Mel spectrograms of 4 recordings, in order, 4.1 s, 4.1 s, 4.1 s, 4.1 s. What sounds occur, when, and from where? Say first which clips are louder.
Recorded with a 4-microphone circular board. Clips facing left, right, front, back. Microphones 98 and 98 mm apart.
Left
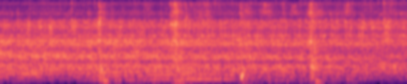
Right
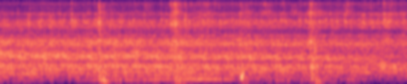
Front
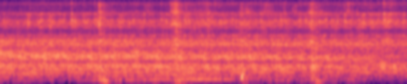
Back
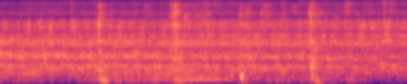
1.0 s footsteps: right 3 dB, front 2 dB; 160° right, 8.5 m; by 3.6 s straight behind, 5.5 m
